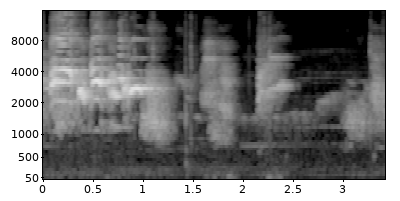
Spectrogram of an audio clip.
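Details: Bulbul (brinji) in lively song, recorded as a tutor for songbirds: a loud, harsh chattering burst, followed by several shorter scratchy, squeaky phrases separated by gaps.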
